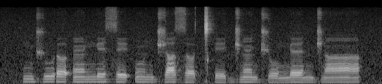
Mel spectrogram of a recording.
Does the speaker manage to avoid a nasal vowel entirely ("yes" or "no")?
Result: no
